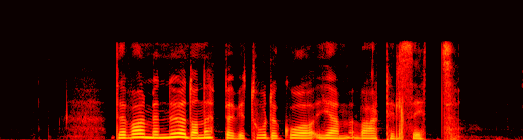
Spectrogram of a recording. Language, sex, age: Norwegian, female, 45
